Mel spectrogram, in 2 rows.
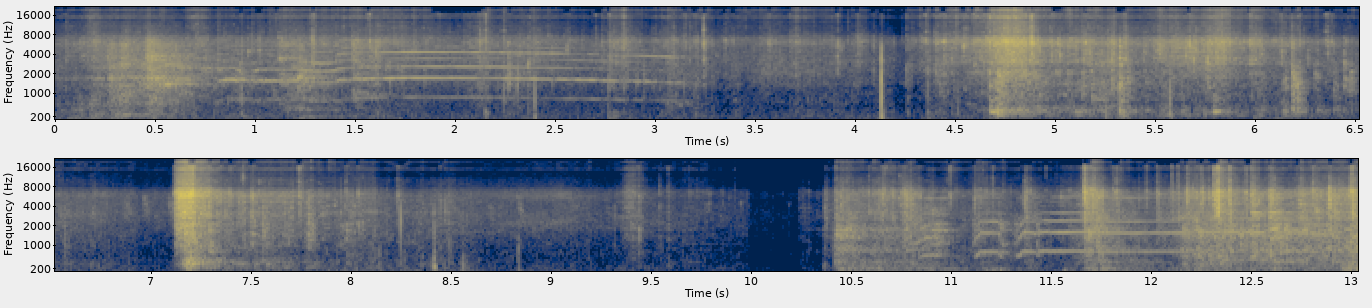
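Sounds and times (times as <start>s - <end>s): rooster crowing: 0.4s - 3.3s, 10.8s - 12.7s.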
